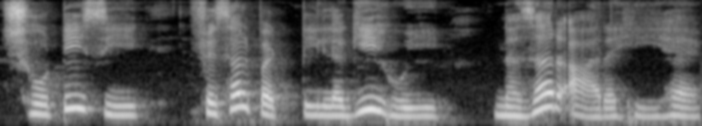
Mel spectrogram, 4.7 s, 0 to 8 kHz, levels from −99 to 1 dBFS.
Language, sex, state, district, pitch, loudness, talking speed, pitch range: Hindi, female, Madhya Pradesh, Katni, 175 Hz, -20 LUFS, 130 wpm, 160-250 Hz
